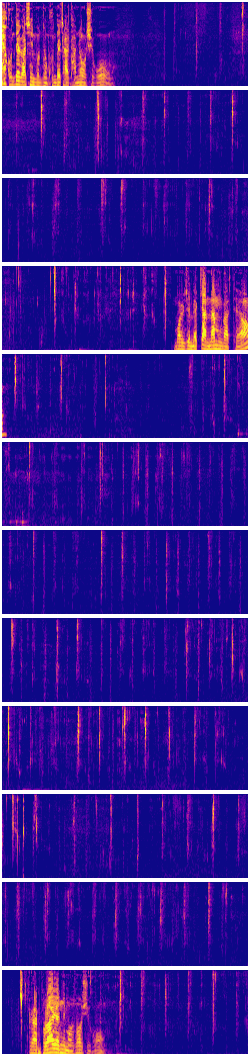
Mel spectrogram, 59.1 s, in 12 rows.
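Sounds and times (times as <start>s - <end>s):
chewing dumplings: 0.0s - 59.0s
wet mouth clicks: 15.6s - 18.2s, 24.2s - 26.1s, 39.6s - 42.8s, 56.3s - 57.2s
dull low bump: 39.8s - 40.7s.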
